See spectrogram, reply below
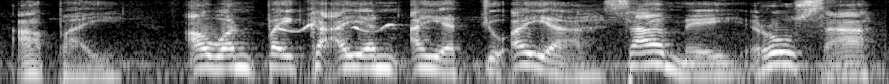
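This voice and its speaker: Woman acting slow-talking fussing mother, noisy recording. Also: medium pitch, very animated. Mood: fussing, nagging. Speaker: radio drama actress. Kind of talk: comedic radio drama acting in Ilocano.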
